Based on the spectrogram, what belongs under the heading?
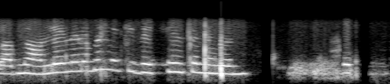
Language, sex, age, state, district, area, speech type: Bengali, female, 18-30, West Bengal, Purba Bardhaman, urban, conversation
